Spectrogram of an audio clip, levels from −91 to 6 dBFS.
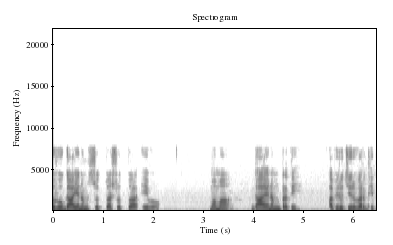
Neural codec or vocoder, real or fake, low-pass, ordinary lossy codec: none; real; none; none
